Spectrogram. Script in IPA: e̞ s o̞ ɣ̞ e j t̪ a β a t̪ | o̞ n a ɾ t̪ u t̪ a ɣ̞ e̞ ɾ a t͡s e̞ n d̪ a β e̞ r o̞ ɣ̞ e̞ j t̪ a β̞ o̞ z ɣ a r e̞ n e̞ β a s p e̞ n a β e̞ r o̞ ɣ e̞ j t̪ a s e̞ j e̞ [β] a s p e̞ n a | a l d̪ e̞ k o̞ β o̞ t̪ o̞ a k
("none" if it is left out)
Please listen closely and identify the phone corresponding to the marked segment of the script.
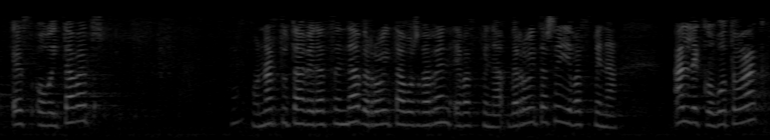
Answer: β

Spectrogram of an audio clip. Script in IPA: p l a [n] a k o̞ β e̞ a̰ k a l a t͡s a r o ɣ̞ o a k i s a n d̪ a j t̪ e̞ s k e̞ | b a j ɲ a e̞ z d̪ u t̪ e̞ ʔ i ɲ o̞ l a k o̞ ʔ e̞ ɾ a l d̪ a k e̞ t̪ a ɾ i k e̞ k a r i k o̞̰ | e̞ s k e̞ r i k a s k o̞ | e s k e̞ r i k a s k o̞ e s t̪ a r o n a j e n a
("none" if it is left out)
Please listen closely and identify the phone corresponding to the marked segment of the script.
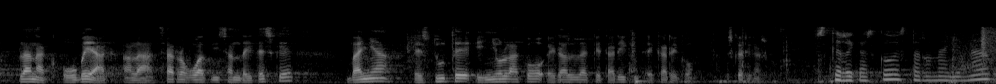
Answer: n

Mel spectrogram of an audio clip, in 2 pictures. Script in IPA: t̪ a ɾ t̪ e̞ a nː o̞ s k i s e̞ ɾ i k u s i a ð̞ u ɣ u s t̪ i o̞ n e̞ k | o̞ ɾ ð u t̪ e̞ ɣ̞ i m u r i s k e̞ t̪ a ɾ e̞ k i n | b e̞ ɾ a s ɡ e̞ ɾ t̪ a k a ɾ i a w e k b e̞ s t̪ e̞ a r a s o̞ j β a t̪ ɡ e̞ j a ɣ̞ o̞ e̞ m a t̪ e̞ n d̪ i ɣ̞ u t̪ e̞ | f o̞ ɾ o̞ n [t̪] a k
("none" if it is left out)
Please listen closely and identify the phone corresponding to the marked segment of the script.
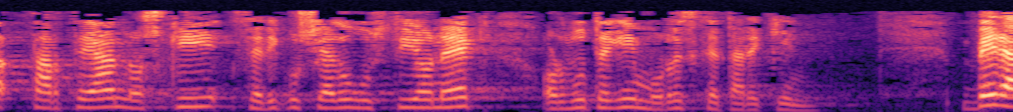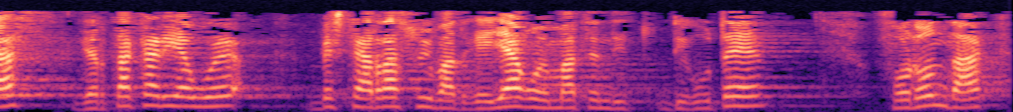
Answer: d̪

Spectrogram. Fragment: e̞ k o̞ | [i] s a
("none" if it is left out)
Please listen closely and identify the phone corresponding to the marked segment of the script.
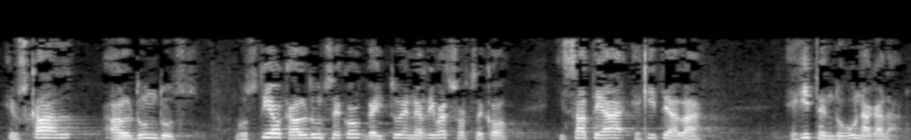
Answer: i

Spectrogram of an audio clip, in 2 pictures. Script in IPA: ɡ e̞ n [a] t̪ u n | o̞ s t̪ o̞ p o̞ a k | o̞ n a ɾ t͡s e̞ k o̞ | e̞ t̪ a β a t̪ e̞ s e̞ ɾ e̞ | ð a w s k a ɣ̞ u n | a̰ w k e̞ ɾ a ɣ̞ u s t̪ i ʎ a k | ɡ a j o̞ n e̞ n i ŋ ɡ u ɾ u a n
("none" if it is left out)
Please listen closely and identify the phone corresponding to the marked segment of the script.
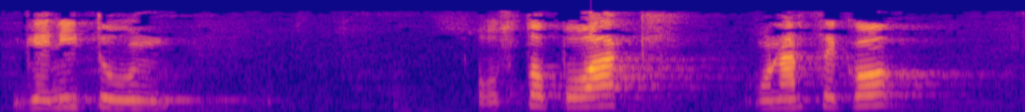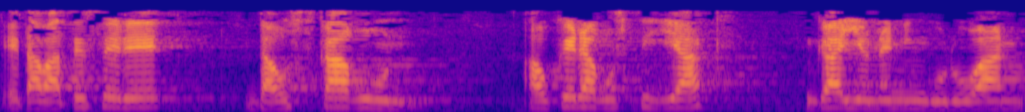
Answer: i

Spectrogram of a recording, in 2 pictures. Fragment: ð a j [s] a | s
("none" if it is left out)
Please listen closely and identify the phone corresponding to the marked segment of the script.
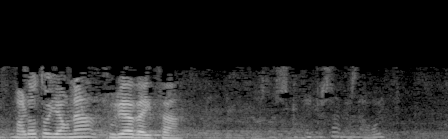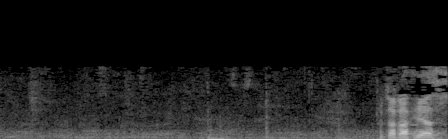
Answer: t͡s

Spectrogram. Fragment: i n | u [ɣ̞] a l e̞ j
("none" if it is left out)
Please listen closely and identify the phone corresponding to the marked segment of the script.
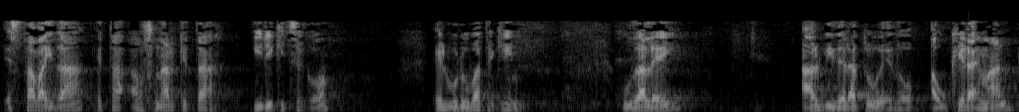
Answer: ð̞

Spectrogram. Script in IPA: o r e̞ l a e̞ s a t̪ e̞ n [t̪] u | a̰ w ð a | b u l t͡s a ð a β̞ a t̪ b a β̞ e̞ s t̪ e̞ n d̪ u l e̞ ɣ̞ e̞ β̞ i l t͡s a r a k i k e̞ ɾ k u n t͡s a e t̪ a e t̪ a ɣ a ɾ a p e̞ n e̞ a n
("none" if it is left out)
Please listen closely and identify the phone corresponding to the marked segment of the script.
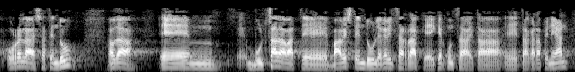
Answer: d̪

